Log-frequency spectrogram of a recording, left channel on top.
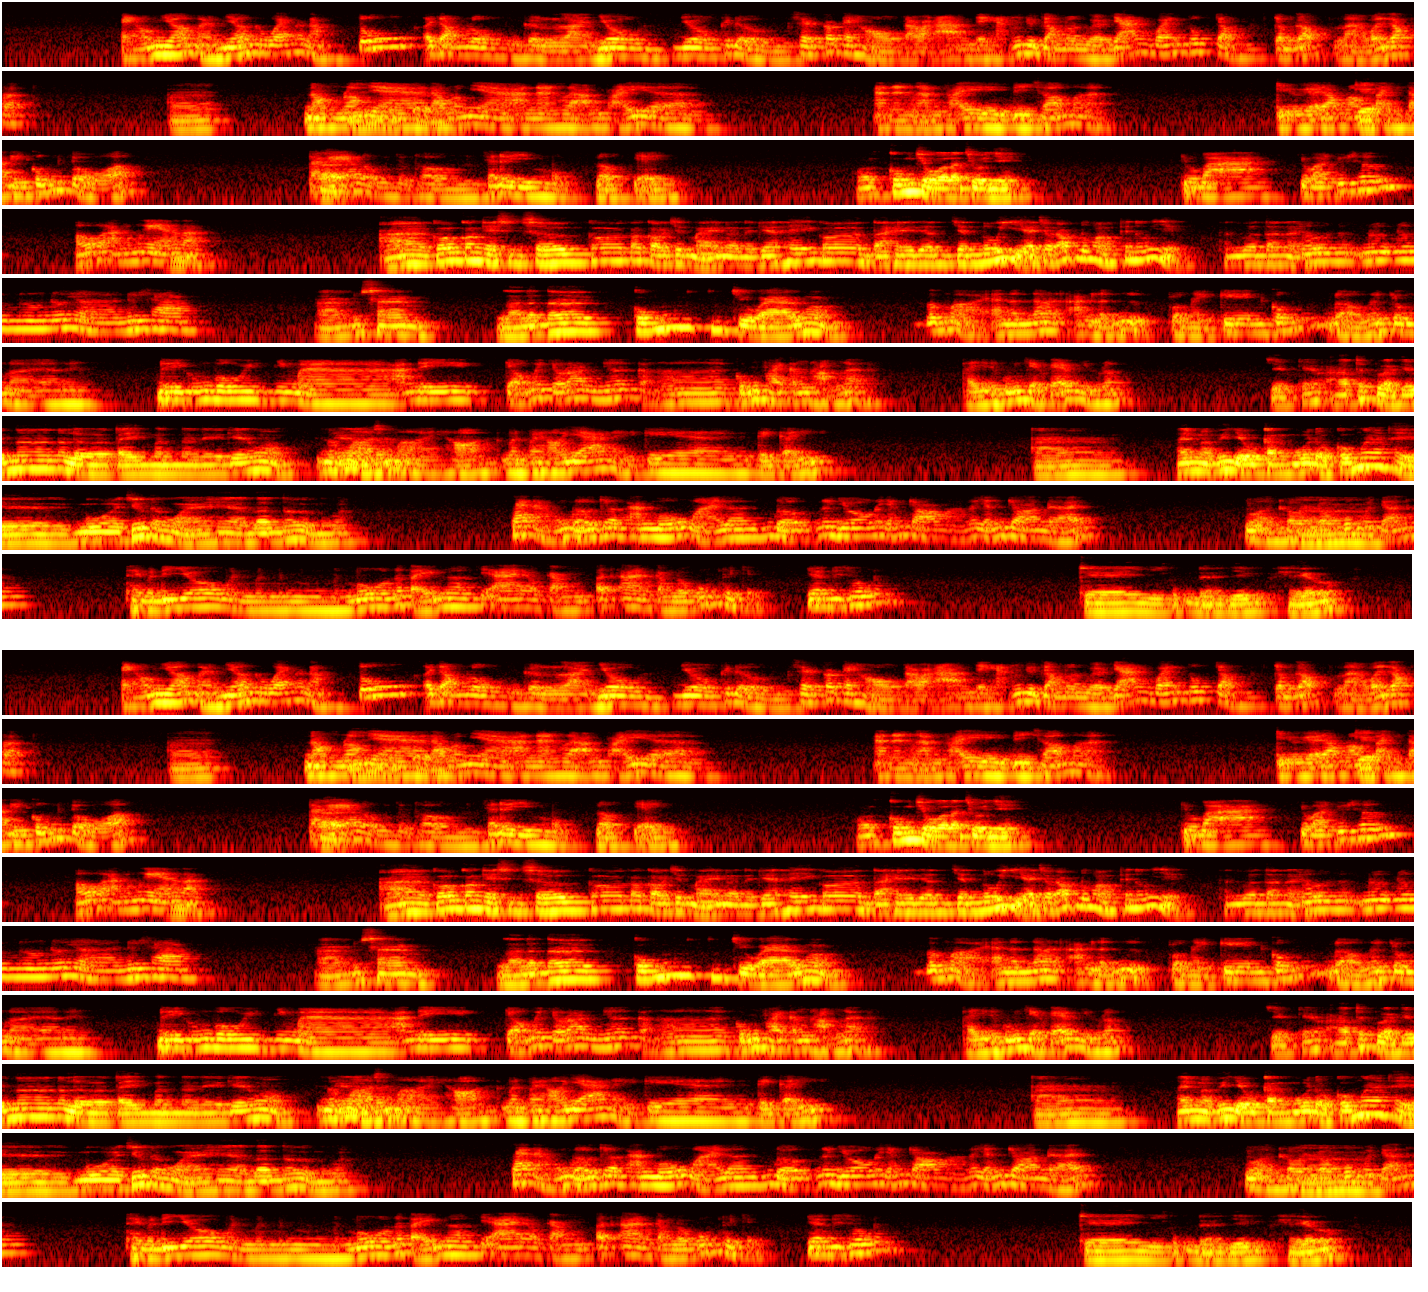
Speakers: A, on the left (about 20°); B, on the left (about 65°).
A: em không nhớ mà em nhớ cái quán nó nằm tuốt ở trong luôn rồi là vô vô cái đường sẽ có cái hồ Tà Bạ anh chạy thẳng vô trong lên quẹo trái cái quán tuốt trong trong góc là quán gốc đó
B: À,
A: đông lắm
B: vậy
A: nha
B: thì cũng được.
A: đông lắm nha anh ăn là anh phải ờ, anh ăn là anh phải đi sớm á chiều vậy đông
B: Ok.
A: lắm tại người ta đi cúng chùa á ta
B: À,
A: ghé luôn thường thường sẽ đi một lượt vậy
B: ủa, cúng chùa là chùa gì?
A: chùa bà chùa bà Chúa Xứ ủa anh không nghe
B: À,
A: hả ta
B: à có có nghe sương sương có có coi trên mạng rồi này kia thấy có người ta hay lên trên núi gì ở Châu Đốc đúng không cái núi gì thành quên tên này
A: núi núi núi núi núi núi, à, núi Sam
B: à núi Sam là lên đó cúng chiều bà đúng không
A: đúng rồi anh lên đó anh lĩnh lực đồ này kia anh cúng đồ nói chung là đi cũng vui nhưng mà anh đi chỗ mấy chỗ đó anh nhớ cẩn- ờ, cũng phải cẩn thận á tại vì nó cũng chèo kéo nhiều lắm
B: chiều kéo à tức là kiểu nó nó lừa tiền mình rồi này kia đúng không
A: đúng
B: hay
A: rồi
B: là sao
A: đúng rồi họ mình phải hỏi giá này kia kỹ kỹ
B: à em mà ví dụ cần mua đồ cúng á thì mua trước ở ngoài hay là lên đó rồi mua
A: cái nào cũng được chứ anh mua ở ngoài lên cũng được nó vô nó vẫn cho mà nó vẫn cho anh để nhưng mà thường
B: à
A: đồ cúng với cho nó thì mình đi vô mình mình mình mình mua nó tiện hơn chứ ai đâu cầm ít ai mà cầm đồ cúng thì ch- trên đi xuống lắm
B: ok gì cũng để gì hiểu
